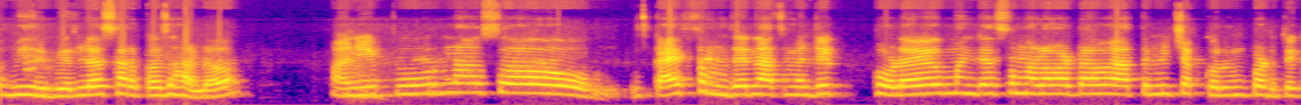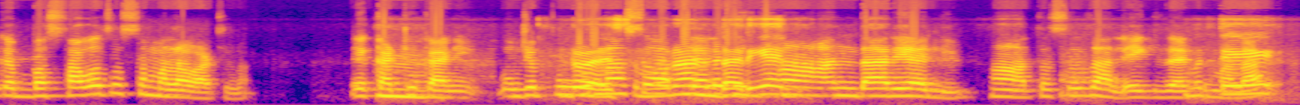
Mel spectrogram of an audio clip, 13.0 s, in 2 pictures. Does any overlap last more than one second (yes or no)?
yes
